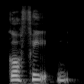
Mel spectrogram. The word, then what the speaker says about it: Ko-fi: También lo podéis hacer a través de la plataforma de Coffee que se supone que es invitarnos a, un café. Se escribe KO-FI y nosotros prometemos hacer buen uso de,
